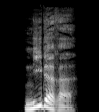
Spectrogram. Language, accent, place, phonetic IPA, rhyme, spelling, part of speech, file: German, Germany, Berlin, [ˈniːdəʁə], -iːdəʁə, niedere, adjective, De-niedere.ogg
- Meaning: inflection of nieder: 1. strong/mixed nominative/accusative feminine singular 2. strong nominative/accusative plural 3. weak nominative all-gender singular 4. weak accusative feminine/neuter singular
